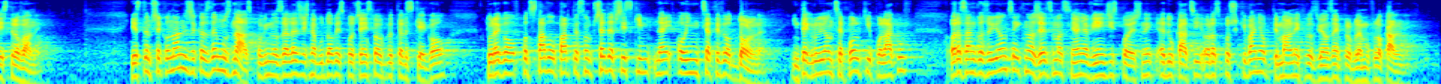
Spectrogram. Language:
Polish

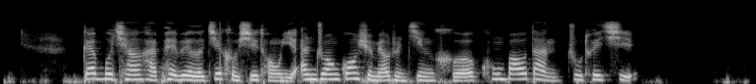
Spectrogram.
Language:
Chinese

